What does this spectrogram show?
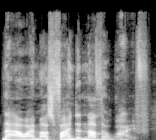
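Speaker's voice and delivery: a king groaning that his wife is a nuisance; fed-up king crying out. Acted. King complaining about his dead wife, exasperated. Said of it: "up and cried".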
